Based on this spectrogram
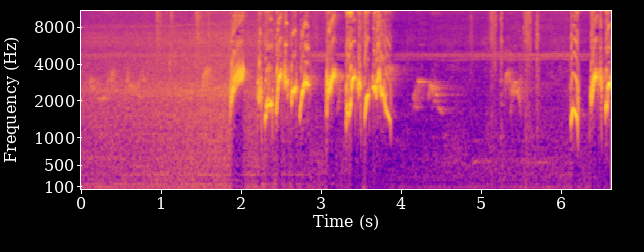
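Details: Red-whiskered bulbul lure song for morning training, a long double twisted style meant to spur caged bulbuls to sing. Rapid bursts of loud, rising-falling whistled notes, a pause with faint murmur, then another burst.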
